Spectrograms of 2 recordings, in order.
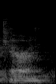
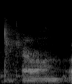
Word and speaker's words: Charon: I was going to go and find a dark alley and see about talking to Karen. Charon.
